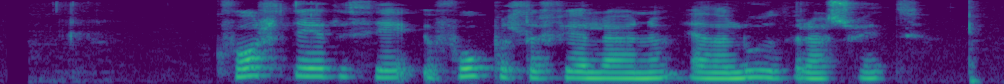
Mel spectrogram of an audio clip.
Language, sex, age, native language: Icelandic, female, 12, Icelandic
